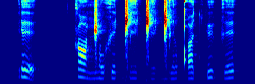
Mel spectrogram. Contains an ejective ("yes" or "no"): yes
